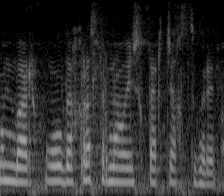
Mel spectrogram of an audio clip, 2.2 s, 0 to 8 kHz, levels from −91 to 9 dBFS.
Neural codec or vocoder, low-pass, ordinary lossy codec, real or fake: codec, 16 kHz, 16 kbps, FunCodec, trained on LibriTTS, 50 frames a second; none; none; fake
